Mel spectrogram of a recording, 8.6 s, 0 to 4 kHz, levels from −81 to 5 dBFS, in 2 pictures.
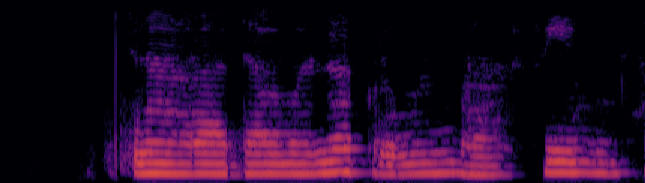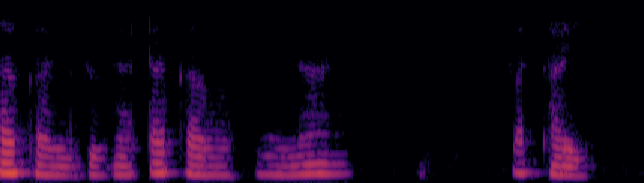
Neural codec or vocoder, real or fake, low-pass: codec, 32 kHz, 1.9 kbps, SNAC; fake; 3.6 kHz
